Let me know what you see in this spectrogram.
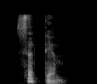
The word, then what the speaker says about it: Satyam: And of the Brahman, the name is the true, Satyam. This name, Satyam, consists of three syllables, Sat, Ti, Yam. Sat signifies the immortal, Ti, the mortal, and Yam, which means, by this the two are held together.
